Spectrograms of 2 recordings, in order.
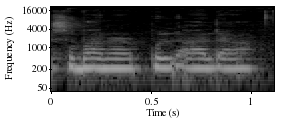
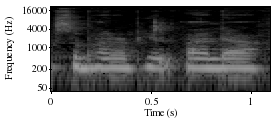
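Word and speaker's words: سبحان ربي الأعلى: तो कुछ लोग सजदे में फास्टफास्ट बोलते हैं। जैसे सुभान रब्बुल आला कुछ लोग सुभान रब आला फास्ट बोलते हैं जिससे मीनिंग तो सेम रहेगी बट ग्रामेटिकल थोड़ा प्रोनाउंसिएशन चेंज होगा।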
